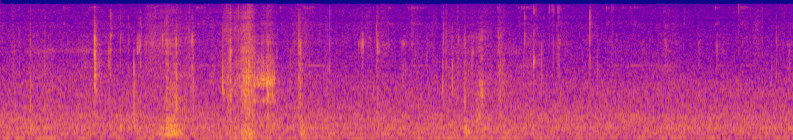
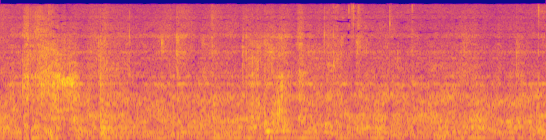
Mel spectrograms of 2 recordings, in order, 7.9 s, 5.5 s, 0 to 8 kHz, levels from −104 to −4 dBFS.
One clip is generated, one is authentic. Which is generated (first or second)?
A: second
